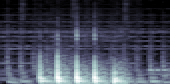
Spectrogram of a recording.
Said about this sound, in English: Whoever was at the door knocked again.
